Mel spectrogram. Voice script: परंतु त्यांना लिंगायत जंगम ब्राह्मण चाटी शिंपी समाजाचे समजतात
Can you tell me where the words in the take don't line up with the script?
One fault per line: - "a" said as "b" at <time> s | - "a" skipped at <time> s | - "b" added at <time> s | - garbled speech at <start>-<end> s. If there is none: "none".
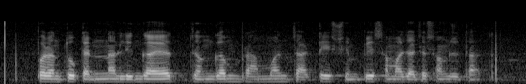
none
